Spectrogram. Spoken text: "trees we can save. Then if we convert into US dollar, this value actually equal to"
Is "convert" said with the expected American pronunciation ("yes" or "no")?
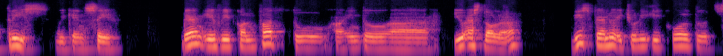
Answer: no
